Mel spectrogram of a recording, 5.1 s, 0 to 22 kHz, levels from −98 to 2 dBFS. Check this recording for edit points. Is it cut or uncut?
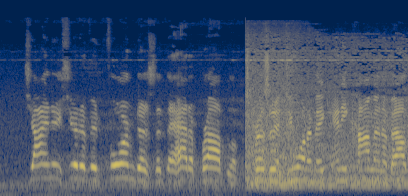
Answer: cut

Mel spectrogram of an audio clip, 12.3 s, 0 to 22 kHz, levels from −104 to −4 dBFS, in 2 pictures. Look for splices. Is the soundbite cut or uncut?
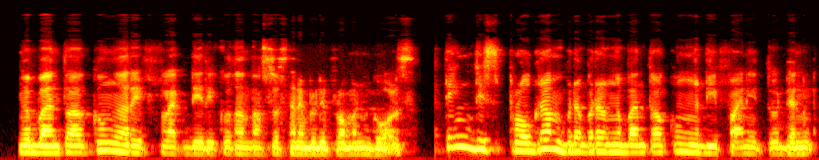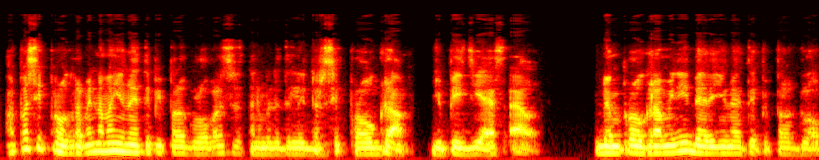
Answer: cut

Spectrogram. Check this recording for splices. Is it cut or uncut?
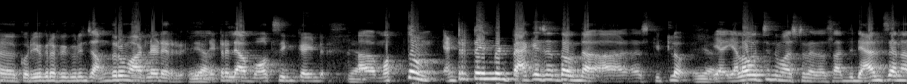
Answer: uncut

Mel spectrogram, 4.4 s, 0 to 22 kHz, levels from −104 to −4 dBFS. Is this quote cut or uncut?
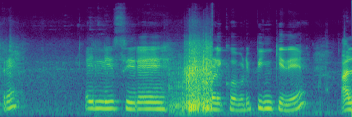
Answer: cut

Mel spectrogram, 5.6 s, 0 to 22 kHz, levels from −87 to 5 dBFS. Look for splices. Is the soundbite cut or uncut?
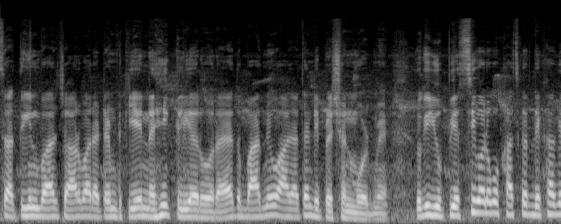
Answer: uncut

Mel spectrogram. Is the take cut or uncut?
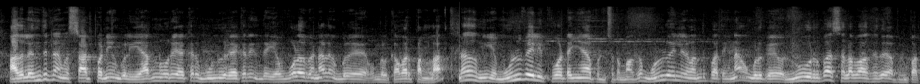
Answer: cut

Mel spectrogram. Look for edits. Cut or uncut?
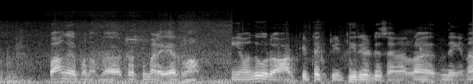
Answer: cut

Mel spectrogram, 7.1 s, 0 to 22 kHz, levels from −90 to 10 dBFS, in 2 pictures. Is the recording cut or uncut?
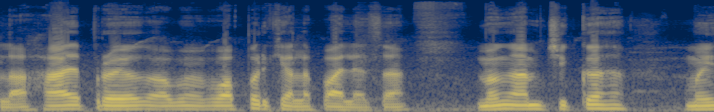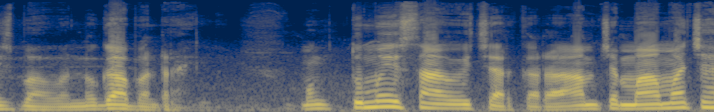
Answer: uncut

